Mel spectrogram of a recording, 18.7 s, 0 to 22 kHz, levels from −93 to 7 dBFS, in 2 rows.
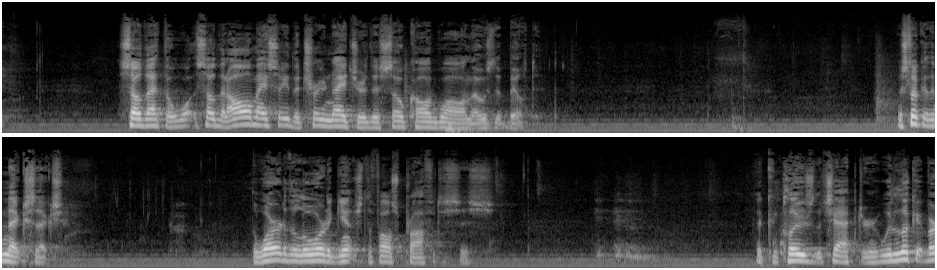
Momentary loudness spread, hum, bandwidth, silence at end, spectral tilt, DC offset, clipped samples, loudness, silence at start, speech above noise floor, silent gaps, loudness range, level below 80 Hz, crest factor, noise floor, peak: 19 LU; 60 Hz at -50 dBFS; 14.5 kHz; 0 s; -5.5 dB/octave; under 0.1%; under 0.1%; -23 LUFS; 1.2 s; 30 dB; none; 15 LU; -54 dBFS; 22 dB; -53 dBFS; -4 dBFS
